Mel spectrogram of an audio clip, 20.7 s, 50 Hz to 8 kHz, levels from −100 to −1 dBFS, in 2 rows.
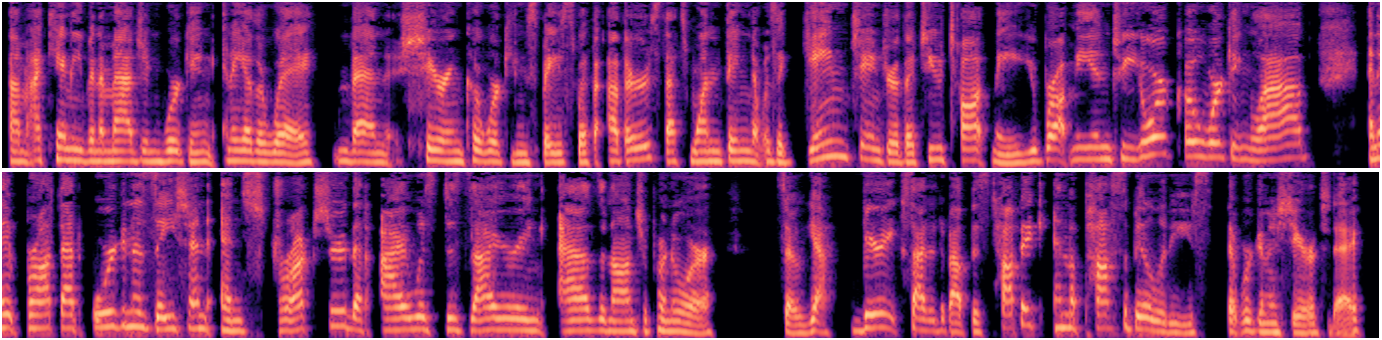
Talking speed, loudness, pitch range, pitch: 185 wpm, -20 LUFS, 175-220 Hz, 190 Hz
